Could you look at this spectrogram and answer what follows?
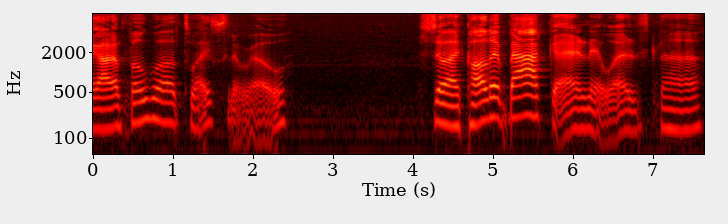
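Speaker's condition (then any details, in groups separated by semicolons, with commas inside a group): Friedreich ataxia, severe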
